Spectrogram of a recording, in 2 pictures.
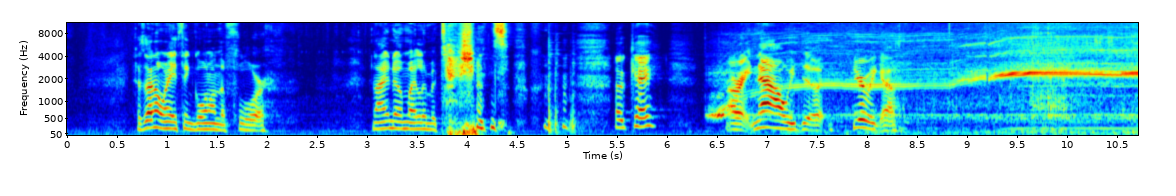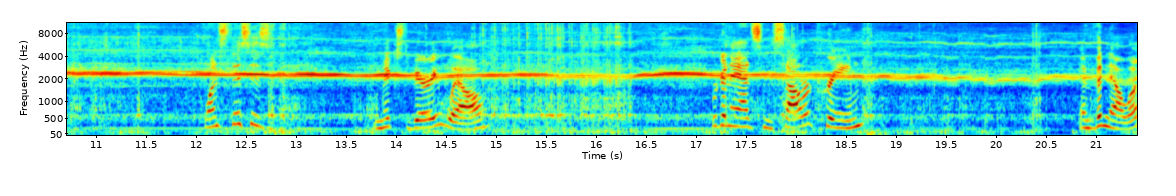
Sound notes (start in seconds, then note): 5.4 laughs; 8.6 mixer hums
